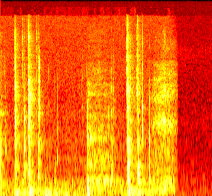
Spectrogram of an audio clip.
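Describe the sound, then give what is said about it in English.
Typing on a computer keyboard: soft, irregular clicking keystrokes in quick bursts, quiet throughout, then cutting off abruptly before the end. “But if you go on Wikipedia and type in Sam Sharp,”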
